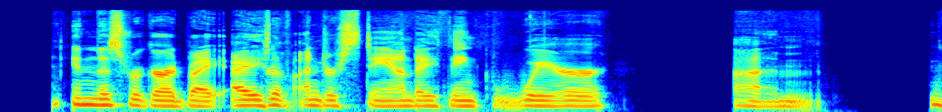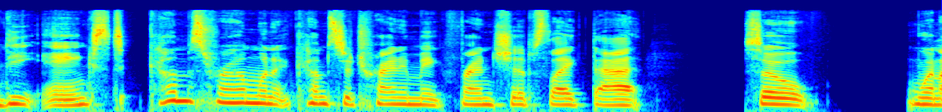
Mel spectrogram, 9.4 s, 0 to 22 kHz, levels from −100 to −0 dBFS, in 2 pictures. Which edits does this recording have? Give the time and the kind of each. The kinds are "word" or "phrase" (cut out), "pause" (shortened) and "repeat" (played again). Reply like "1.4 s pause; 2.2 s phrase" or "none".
1.3 s word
